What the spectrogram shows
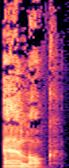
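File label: "airlock", British English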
